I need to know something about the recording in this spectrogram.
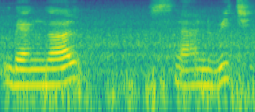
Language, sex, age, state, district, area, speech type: Telugu, female, 60+, Andhra Pradesh, Krishna, rural, spontaneous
